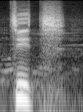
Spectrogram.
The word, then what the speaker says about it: chic: Karena gaya ini identik dengan kesan chic. CHIC apa Bang bacanya?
